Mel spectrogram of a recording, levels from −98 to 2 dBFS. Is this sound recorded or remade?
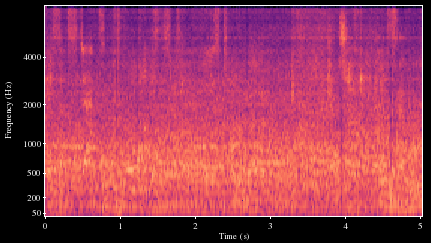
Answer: remade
